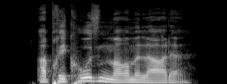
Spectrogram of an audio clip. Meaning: apricot marmalade
- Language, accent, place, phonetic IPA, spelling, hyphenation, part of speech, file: German, Germany, Berlin, [apʀiˈkoːzn̩maʁməˌlaːdə], Aprikosenmarmelade, Ap‧ri‧ko‧sen‧mar‧me‧la‧de, noun, De-Aprikosenmarmelade.ogg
